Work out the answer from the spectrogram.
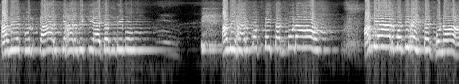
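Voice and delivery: high, impassioned sermon voice; fervent waz preacher pleading; preaching at full force. Acted. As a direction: plead as Abu Bakr from the pulpit. Bilal's lament, preached.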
